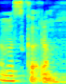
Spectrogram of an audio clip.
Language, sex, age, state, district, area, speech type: Telugu, female, 30-45, Telangana, Bhadradri Kothagudem, urban, spontaneous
